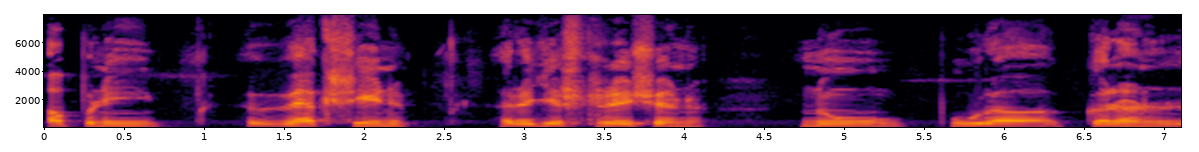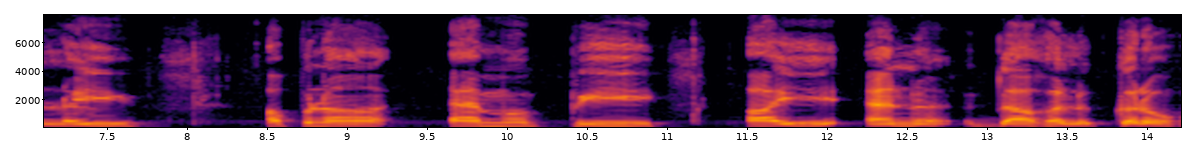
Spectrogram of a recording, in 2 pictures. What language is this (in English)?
Punjabi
